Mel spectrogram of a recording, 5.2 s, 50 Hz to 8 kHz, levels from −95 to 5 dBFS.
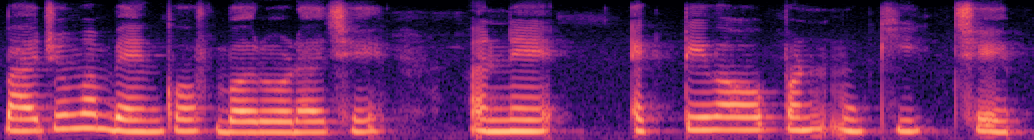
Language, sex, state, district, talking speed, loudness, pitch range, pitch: Gujarati, female, Gujarat, Valsad, 125 wpm, -16 LUFS, 235-265 Hz, 245 Hz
